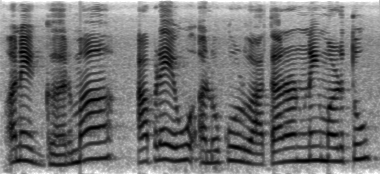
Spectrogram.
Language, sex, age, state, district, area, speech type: Gujarati, female, 45-60, Gujarat, Anand, urban, spontaneous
